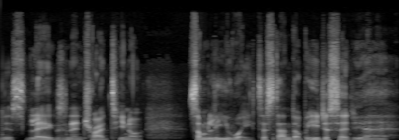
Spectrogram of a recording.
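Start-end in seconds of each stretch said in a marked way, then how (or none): 3.5-3.9 lightly mocked British accent, high and soft. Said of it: "That British accent".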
